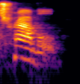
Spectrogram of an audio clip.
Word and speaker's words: travel: What about travel? Where is the stress? The first one. It's on the first syllable.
